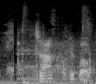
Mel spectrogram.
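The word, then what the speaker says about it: Çağ kebabı: Chak kebab? It's called Chak Kebab. I'm going to try this. Ah, the kebabs look unusual again. jaek kebab jaek (Pronunciation correction class for locals) Zach Kebab um it's delicious I guess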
